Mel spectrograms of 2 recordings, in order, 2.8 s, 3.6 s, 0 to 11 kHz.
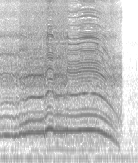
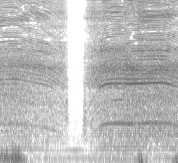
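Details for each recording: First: Titan 21-turn 550 brushed motor from a TRX4, powered on the bench: loud piercing squeal dropping in pitch as it winds down; owner says it needs cleaning, possibly worn out. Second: Titan 21-turn 550 brushed motor from a TRX4, after the squeak fix (rinsed in water, blown out, still slightly wet): high, even whine spinning up, stopping, running forward and reverse smoothly with no squeal.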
